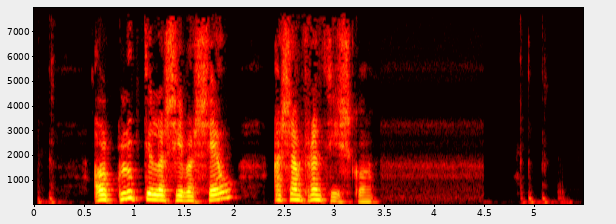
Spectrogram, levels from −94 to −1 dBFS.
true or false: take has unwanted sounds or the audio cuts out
false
